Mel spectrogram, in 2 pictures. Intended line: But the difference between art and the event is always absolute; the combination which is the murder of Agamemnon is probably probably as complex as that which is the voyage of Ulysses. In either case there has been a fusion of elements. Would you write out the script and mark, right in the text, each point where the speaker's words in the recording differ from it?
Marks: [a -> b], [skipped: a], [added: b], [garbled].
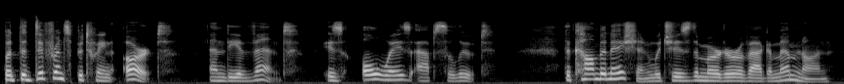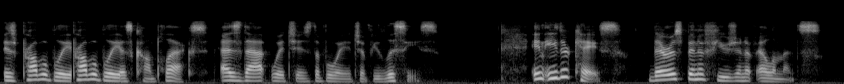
But the difference between art and the event is always absolute; the combination which is the murder of Agamemnon is probably probably as complex as that which is the voyage of Ulysses. In either case there has been a fusion of elements.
